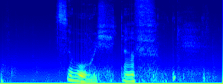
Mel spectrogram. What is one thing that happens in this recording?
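A man speaks briefly into a microphone, heard over a loudspeaker in a large room.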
